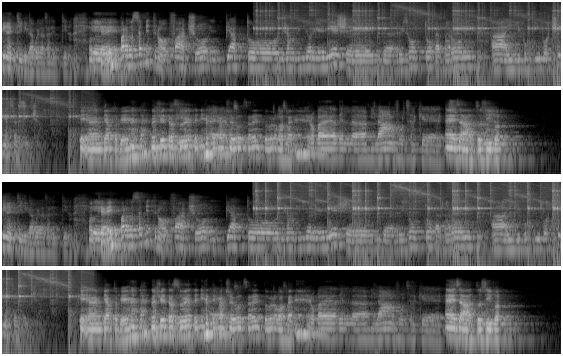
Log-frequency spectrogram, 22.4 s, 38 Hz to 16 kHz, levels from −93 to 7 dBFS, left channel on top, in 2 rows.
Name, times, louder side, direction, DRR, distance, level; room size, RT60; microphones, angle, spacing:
voice 1, 0.0-12.0 13.1-13.5 14.6-15.0 15.3-15.9 16.7-20.4 20.7-21.1, left 2 dB, 40° left, 6 dB, 2.6 m, -36 dB
voice 2, 1.7-2.3 12.7-17.4 20.0-21.1, right 1 dB, 25° right, 9 dB, 1.5 m, -28 dB
sound 1, 5.0-13.0, right 6 dB, 80° right, 7.1 m, -36 dB
30.0 x 22.0 x 8.2 m, 1.1 s
head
